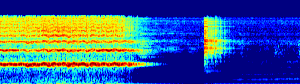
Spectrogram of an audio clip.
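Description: Operatic soprano singing a long high vowel near the top of her range, the vibrato widening after about a second, then fading out about three seconds in. After a brief sharp sound near four seconds, a quieter low sung note starts and climbs slowly in small steps, the start of a scale.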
